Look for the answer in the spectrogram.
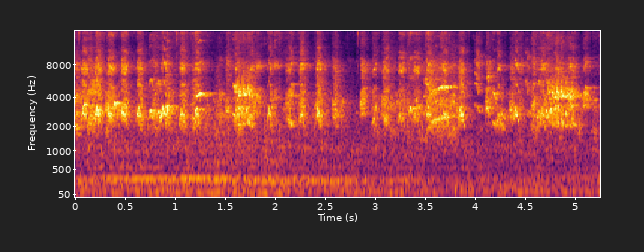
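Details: Canary at home giving a lively, rapid warble: clustered chirps and short whistled upslurs tumbling over each other in quick succession, fairly even in loudness throughout.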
